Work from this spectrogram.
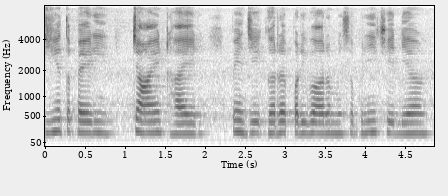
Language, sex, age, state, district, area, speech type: Sindhi, female, 45-60, Maharashtra, Thane, urban, spontaneous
